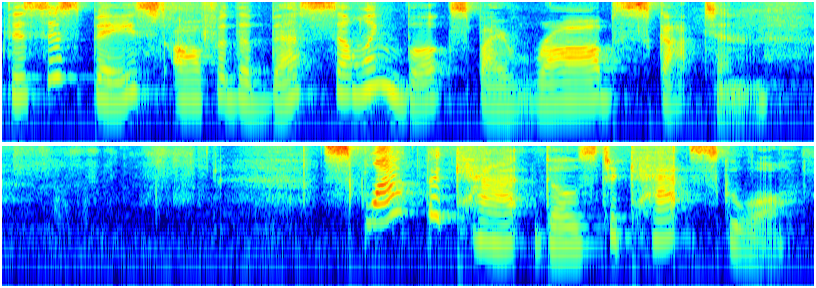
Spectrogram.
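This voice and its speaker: A woman reading a children's picture book aloud in a slow, expressive storytelling manner. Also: medium pitch, a little hiss or hum. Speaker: storybook reader. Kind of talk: children's read-aloud narration.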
